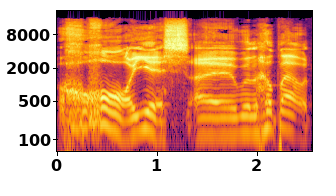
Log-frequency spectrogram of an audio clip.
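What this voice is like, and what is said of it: Very bad put-on accent. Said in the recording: “makes the shittiest fucking accent possible. It definitely does not sound good.”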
